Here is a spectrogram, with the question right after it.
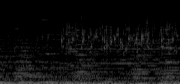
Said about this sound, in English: Let's water this.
